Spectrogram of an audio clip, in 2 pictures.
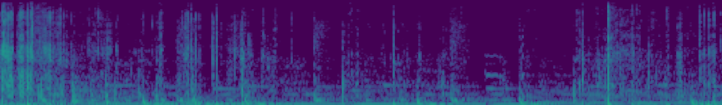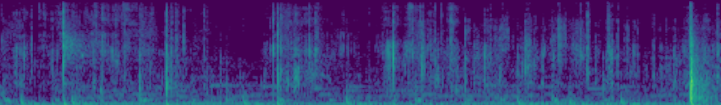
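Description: Long latex twisting balloon rubbing and clicking against the hands as it is twisted and knotted, under faint background music, with one sharp click near the end.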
